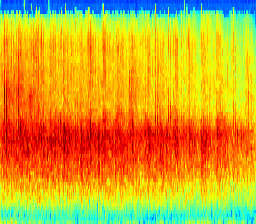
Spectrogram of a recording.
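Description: A crowd claps steadily, a dense patter of many hands at an even, fairly loud level that holds for about five seconds and eases off only slightly at the end.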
